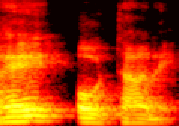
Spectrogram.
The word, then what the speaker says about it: Shohei Ohtani: And I, as I was telling JR last week, I couldn't believe, was it how do you pronounce his name? Shohei Ohtani.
